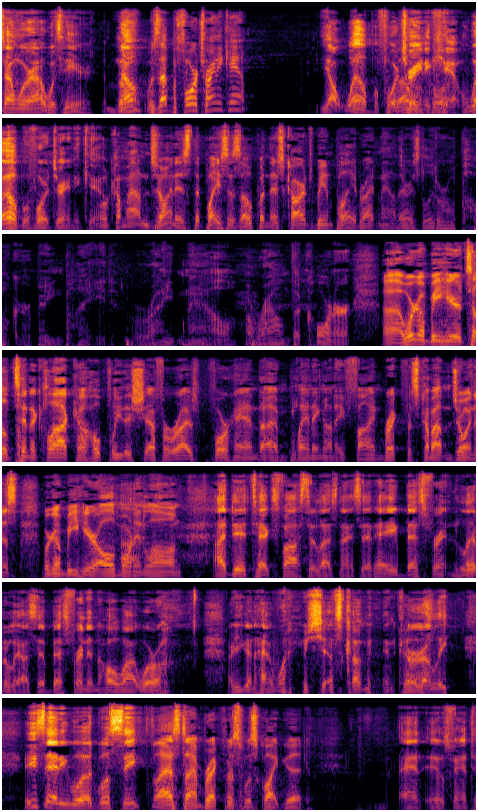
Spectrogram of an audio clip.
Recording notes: LIVE AT SA CARD HOUSE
